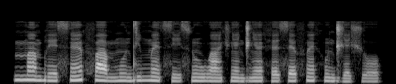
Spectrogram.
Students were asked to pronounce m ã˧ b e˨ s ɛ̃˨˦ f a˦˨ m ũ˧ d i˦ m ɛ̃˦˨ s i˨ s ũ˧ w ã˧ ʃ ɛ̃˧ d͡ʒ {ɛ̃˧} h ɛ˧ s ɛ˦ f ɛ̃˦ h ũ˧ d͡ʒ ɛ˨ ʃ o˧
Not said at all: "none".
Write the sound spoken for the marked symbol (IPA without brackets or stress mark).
ɛ̃˧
